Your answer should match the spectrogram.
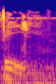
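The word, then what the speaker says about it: phi: symbol that we're using to represent that is pronounced feet pH is another Greek letter so we have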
